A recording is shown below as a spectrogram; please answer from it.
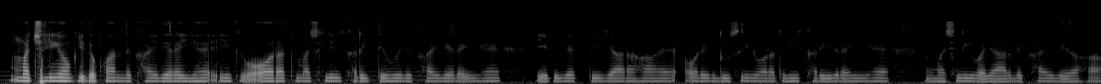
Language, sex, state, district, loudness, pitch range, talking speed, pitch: Hindi, male, Uttarakhand, Tehri Garhwal, -37 LUFS, 145-150 Hz, 195 wpm, 145 Hz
